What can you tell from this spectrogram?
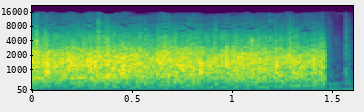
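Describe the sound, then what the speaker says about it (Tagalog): Crowd clapping at a Filipino rap battle event: a short, full burst of applause from the audience that cuts off sharply near the end. "Isang palakpak muna dyan para pambagana sa amin dalawa"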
